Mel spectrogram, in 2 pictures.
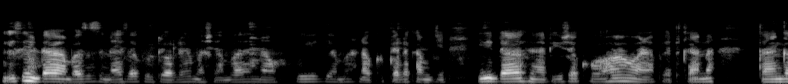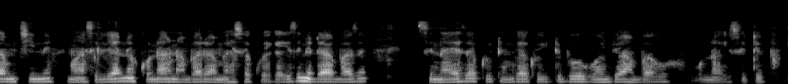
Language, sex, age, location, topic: Swahili, male, 36-49, Nakuru, health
